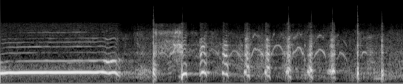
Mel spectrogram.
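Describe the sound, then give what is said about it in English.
A long, steady howl rings out alone, then breaks into a quick series of rising and falling yips and short barks, fairly loud. “In our area, there are sounds. There are sounds, there are sounds, there are sounds. And there are dogs.”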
